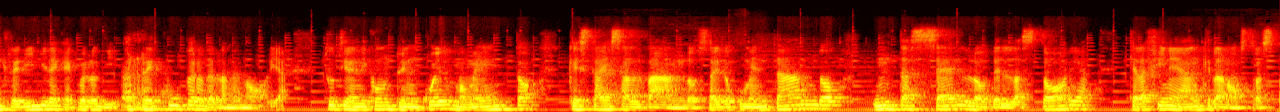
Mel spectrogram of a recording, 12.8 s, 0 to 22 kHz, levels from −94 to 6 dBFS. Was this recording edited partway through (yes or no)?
no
